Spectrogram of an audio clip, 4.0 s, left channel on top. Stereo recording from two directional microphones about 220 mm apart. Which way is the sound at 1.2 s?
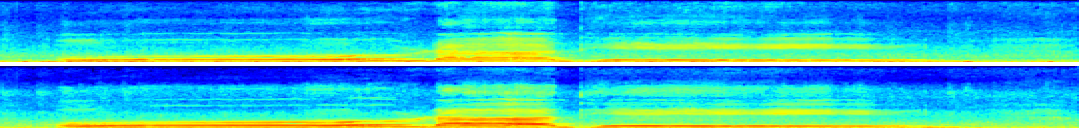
20° right (ahead or behind).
